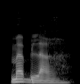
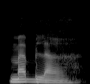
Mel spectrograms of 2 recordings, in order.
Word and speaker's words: مبلغ: مبلغ. مبلغ. This word contains a new sound which resembles gargling.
